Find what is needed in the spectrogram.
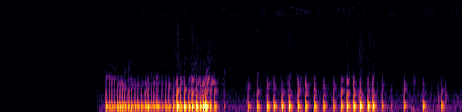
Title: Stomach Growling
